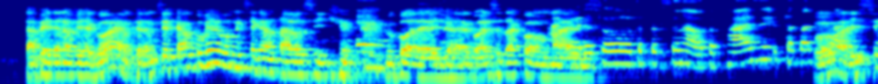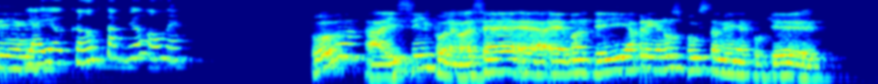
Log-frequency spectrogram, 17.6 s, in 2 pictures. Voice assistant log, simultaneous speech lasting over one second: none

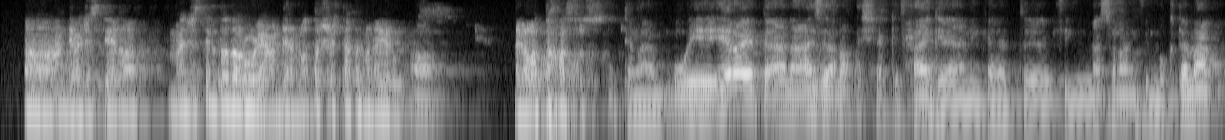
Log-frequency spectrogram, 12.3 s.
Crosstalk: none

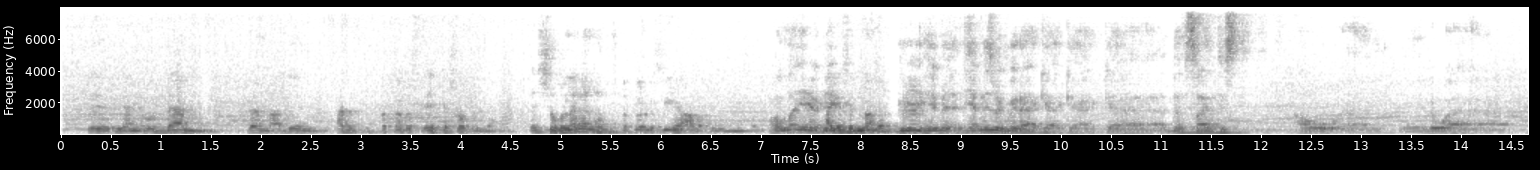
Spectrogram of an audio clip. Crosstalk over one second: none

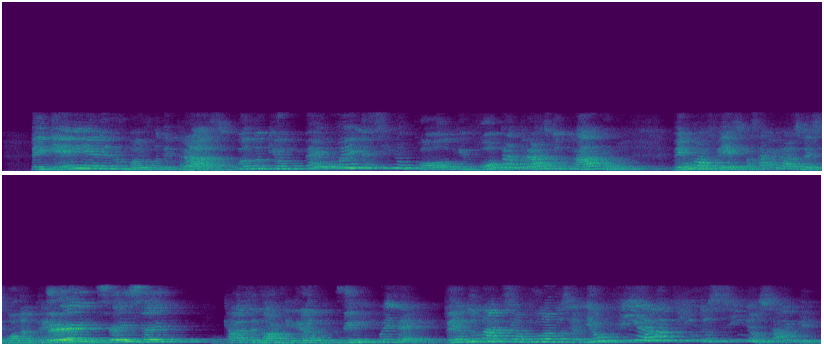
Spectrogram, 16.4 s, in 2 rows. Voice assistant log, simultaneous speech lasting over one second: none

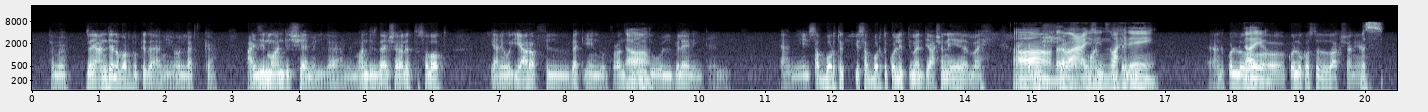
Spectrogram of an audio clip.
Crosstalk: present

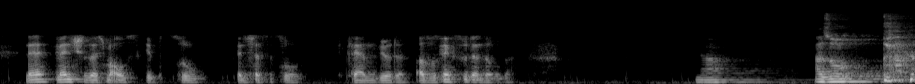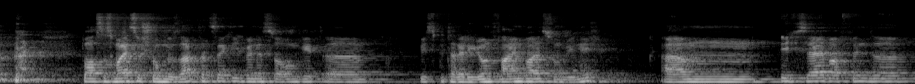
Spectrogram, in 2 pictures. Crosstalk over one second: none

